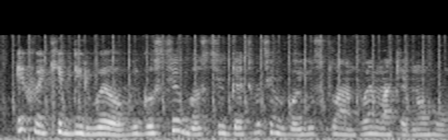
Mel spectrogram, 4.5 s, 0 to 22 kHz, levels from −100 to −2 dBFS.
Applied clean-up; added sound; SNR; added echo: none; Bicycle; 14 dB; reverberation time 1.3 s.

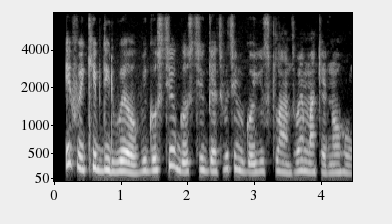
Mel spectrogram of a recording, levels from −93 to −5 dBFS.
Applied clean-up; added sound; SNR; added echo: none; none; none; none.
